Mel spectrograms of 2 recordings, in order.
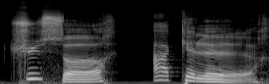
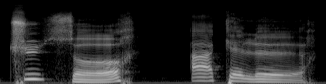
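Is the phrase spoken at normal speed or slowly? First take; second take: normal; slowly. First: The phrase is spoken at normal speed. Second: The phrase is spoken more slowly.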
